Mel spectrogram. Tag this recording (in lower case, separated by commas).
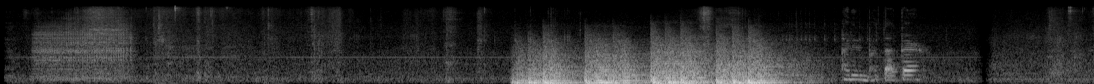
speech, inside a small room, music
